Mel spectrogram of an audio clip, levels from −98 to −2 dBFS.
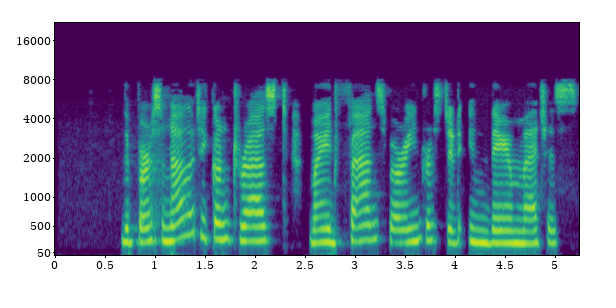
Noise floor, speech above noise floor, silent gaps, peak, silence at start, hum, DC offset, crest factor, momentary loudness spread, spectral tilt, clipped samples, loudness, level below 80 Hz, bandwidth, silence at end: -71 dBFS; 55 dB; none; 0 dBFS; 0.65 s; none; under 0.1%; 16 dB; 6 LU; -3 dB/octave; under 0.1%; -15 LUFS; -58 dBFS; 8.4 kHz; 0.05 s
